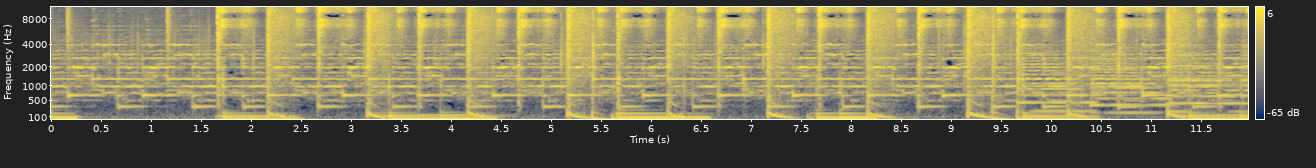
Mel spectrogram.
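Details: Only rhythmic instrumental music with steady beats and bass is heard, with no animal sound.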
